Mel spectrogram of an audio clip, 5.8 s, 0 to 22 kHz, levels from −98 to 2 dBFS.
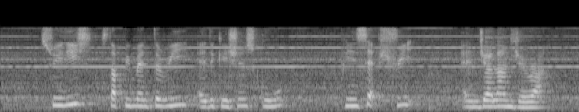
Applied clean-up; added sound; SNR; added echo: none; Bowed string instrument; 10 dB; none.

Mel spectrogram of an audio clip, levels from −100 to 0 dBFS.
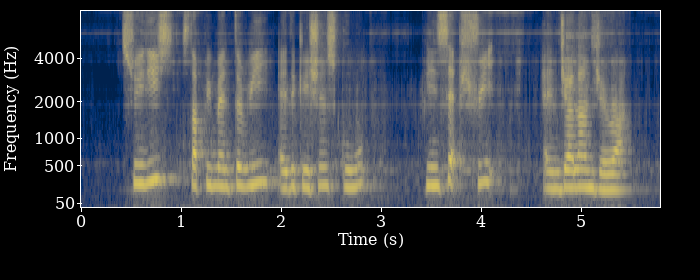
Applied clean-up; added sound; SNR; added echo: neural separator model SepFormer DNS4.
